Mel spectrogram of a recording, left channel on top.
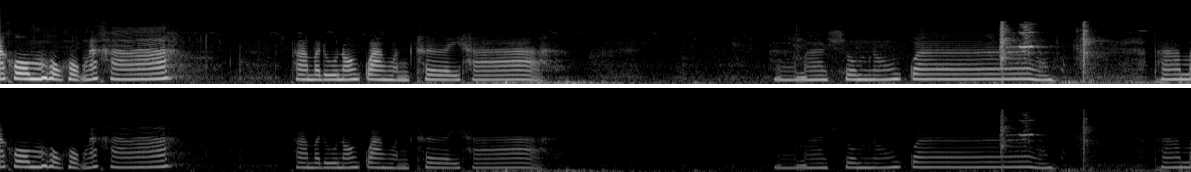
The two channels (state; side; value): quieter; right; 15.2 dB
